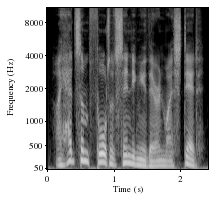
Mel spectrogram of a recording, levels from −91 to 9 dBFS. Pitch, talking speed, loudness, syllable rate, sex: 125 Hz, 270 wpm, -16 LUFS, 6.0 syllables/s, male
